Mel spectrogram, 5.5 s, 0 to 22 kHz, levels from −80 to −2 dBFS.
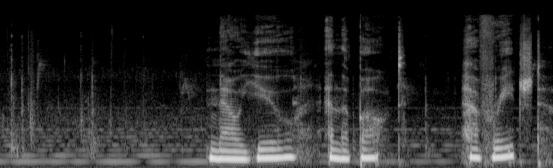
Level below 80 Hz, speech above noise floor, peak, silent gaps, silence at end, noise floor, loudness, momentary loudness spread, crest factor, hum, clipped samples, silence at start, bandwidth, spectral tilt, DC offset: -54 dBFS; 28 dB; -6 dBFS; none; 0 s; -47 dBFS; -21 LUFS; 23 LU; 16 dB; none; under 0.1%; 0 s; 15.5 kHz; -6 dB/octave; under 0.1%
